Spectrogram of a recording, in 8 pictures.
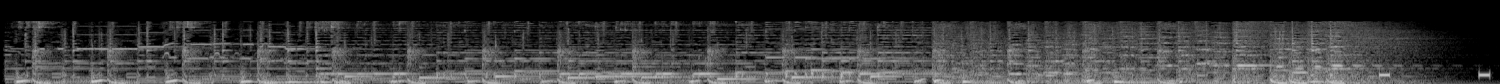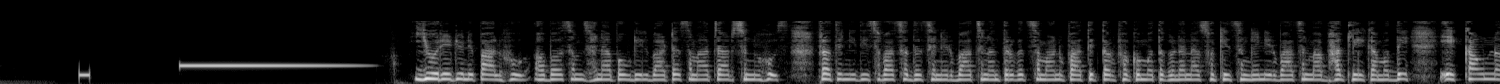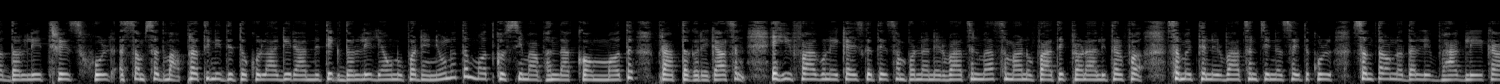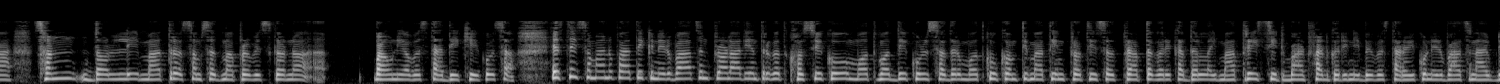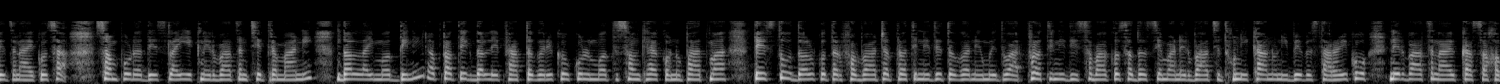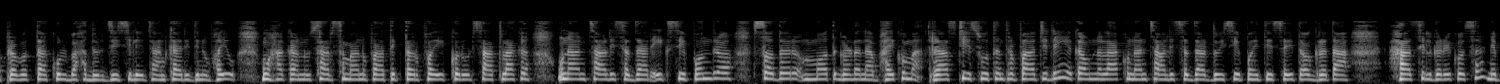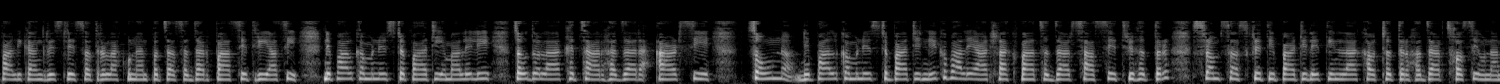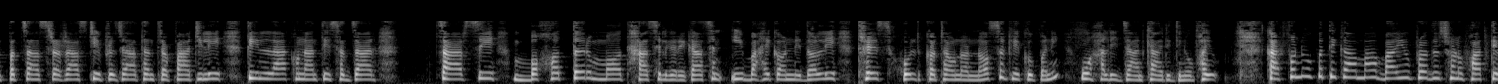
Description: दिउँसो ४ बजेको नेपाली समाचार : २७ फागुन , २०८२
4-pm-News-27.mp3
